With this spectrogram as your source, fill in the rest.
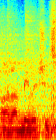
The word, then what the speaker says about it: Mimikyu: show or whatever, with all the makeup on Mimikyu's face.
